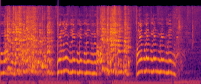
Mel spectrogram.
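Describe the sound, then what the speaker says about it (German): Several turkeys, hens and a tom, gobble loudly and close by in rapid warbling bursts, one call after another, over a low steady hum. "Hier haben wir ein paar ängstliche Puten und ein Puter."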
